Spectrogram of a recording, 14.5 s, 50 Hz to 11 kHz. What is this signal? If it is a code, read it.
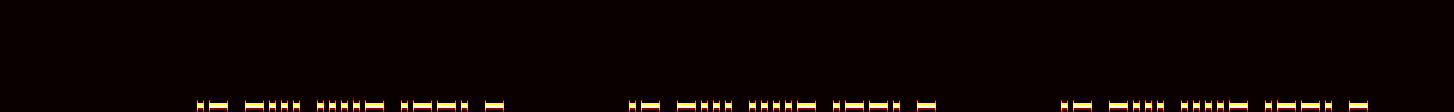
Morse code, heard as a keyed tone, about 20 wpm, 700 Hz. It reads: AB4PT AB4PT AB4PT
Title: USA Call Signs - 5 Characters - Repeated 3x - 20wpm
